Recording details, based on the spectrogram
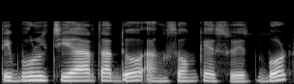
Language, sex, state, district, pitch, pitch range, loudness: Karbi, female, Assam, Karbi Anglong, 175 Hz, 160-180 Hz, -15 LUFS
